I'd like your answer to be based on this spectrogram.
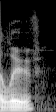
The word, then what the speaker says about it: Louvre: But to answer your question about the Louvre, am I saying that right? – Yeah.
